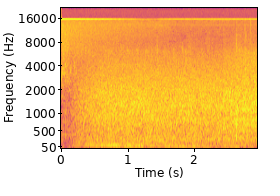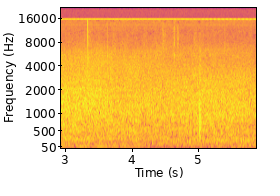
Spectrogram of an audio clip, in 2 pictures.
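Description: Faint steady background rumble and hiss, with a few soft clicks.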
